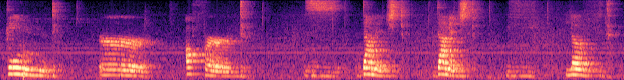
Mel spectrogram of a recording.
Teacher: So they are all vibrating. So they are all voiced.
